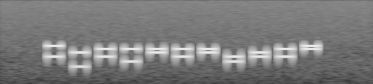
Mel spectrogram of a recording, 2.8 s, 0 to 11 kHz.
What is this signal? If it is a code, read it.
Multi-frequency trunk signalling (R1, as on North American trunks), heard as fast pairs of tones, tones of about 110 ms. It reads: KP 498090369 ST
